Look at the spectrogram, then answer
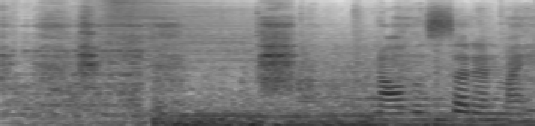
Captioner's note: headboard rattles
